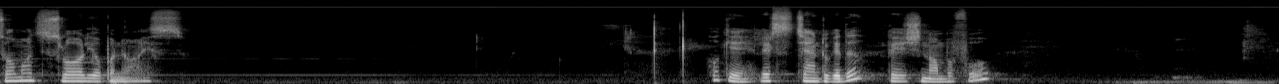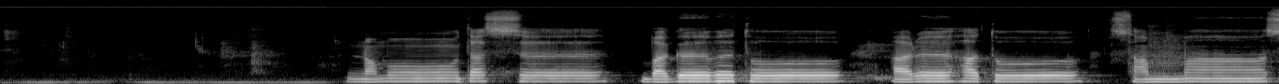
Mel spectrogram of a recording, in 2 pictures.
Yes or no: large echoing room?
yes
